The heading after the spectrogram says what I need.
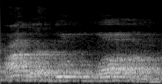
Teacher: Untuk tallahi ini dibaca tallahi karena lafzul jalalah atau lam jalalahnya didahului harakat fathah. Dan Abdullahi di sini dinamakan lam jalalah tafkhim karena lafaz lam jalalah didahului harkat dhamma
